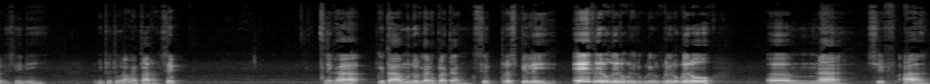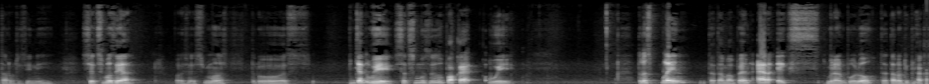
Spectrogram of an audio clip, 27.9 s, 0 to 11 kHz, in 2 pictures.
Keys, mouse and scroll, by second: 0.5 right click, 0.7 s, 2.2 middle click, 2.4 scroll down 5, 2.7 middle click, 3.4 Tab, 4.0 KP_7, 4.6 click, 5.4 g, 6.3-6.7 scroll up 3, 6.7 shift+a, 8.3 middle click, 8.8 Tab, 9.5 w, 10.7 ctrl+z, 11.1 ctrl+z, 11.5 Tab, 11.9 shift+a, 13.2 s, 14.0 w, 17.0 KP_7, 17.4 g, 18.2 middle click, 18.6 scroll down 1, 18.8 middle click, 19.0-19.8 scroll up 3, 19.3 shift+middle click, 19.8 KP_1, 20.8 shift+a, 25.5-26.1 scroll down 1, 25.5 r, 26.1 g, 27.3 s.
